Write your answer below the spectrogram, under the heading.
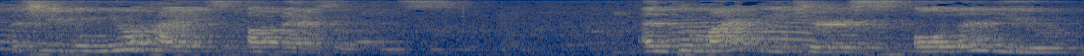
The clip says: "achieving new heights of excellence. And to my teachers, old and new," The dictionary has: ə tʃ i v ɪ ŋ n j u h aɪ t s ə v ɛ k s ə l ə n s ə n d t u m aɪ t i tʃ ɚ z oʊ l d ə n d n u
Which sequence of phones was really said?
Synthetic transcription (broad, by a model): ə tʃ i v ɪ ŋ n j u h aɪ t s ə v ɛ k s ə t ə s ə n d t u m aɪ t i tʃ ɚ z oʊ l d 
